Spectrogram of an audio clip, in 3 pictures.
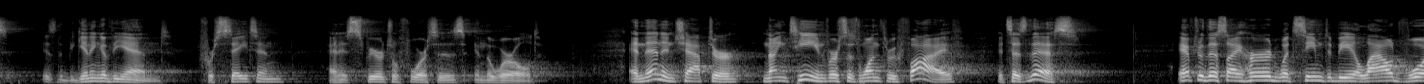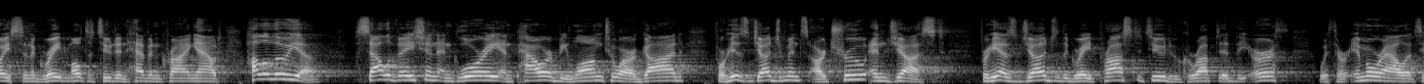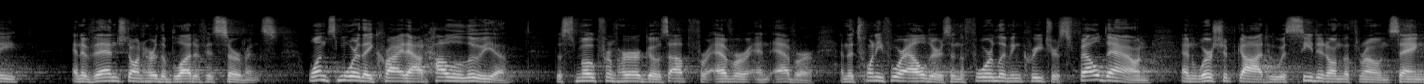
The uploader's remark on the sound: This is a sermon recorded at the Lebanon Bible Fellowship Church in Lebanon, PA during the morning service. Was preached on Communion Sunday.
